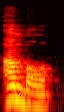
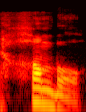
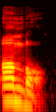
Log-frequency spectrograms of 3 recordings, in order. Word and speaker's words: Humble: humble you got a the H is silent Umble is the way I've always heard it am I getting that right Chad like yes I've never heard anybody from there call it humble right yeah you gotta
